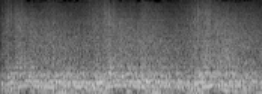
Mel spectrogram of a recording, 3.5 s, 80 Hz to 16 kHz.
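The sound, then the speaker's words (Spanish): A loud Formula 1 race car engine screams, its pitch surging upward in about three repeated revving sweeps, with no voices present; the 1982 car of Roberto Guerrero, carrying the Café de Colombia logo. “Roberto Guerrero, el primer piloto colombiano de Fórmula 1, compite con el Lobo de café de Colombia en su carro.”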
